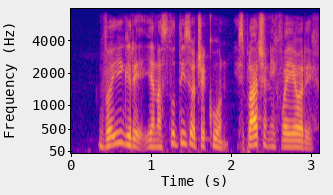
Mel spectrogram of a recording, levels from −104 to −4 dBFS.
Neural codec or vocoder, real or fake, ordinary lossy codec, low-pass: none; real; none; 7.2 kHz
